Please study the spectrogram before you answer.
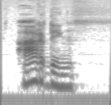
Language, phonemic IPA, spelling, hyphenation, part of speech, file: Dutch, /ˈaːr.dɪŋ/, aarding, aar‧ding, noun, Nl-aarding.ogg
- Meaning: ground (electrical conductor connected to point of zero potential)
